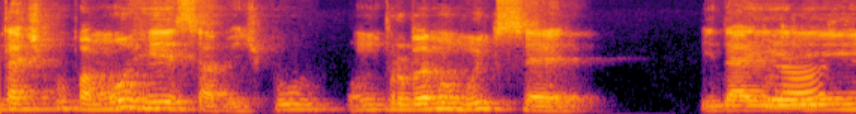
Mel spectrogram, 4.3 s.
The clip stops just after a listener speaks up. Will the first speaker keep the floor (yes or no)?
yes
